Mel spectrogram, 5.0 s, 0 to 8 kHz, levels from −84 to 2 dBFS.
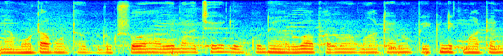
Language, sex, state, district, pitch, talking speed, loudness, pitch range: Gujarati, male, Gujarat, Gandhinagar, 135 Hz, 145 wpm, -17 LUFS, 130-135 Hz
